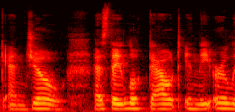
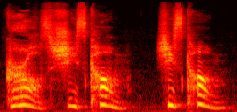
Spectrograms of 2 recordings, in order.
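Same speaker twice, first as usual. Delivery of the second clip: higher, louder elated cry; joyful announcement; 8 semitones higher, 5 dB louder, slower than usual. A narrator's reading. Laurie telling the girls their mother has arrived, joyful cry. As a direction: burst out with the happy news. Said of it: "saying in a joyful whisper".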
